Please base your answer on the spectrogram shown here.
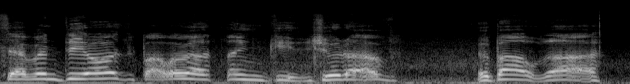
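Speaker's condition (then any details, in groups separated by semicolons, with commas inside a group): Cerebral palsy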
